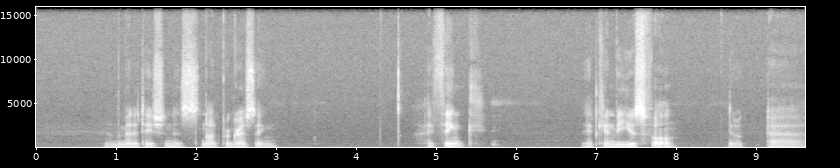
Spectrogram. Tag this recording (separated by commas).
Speech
